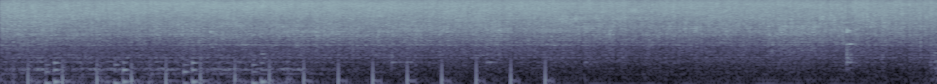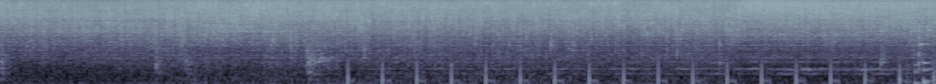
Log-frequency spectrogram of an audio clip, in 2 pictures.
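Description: Pork chops sizzling as they fry in hot oil in a wok, with a metal spatula scraping and stirring them now and then. A steady bass beat of background music drops out for about ten seconds in the middle.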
